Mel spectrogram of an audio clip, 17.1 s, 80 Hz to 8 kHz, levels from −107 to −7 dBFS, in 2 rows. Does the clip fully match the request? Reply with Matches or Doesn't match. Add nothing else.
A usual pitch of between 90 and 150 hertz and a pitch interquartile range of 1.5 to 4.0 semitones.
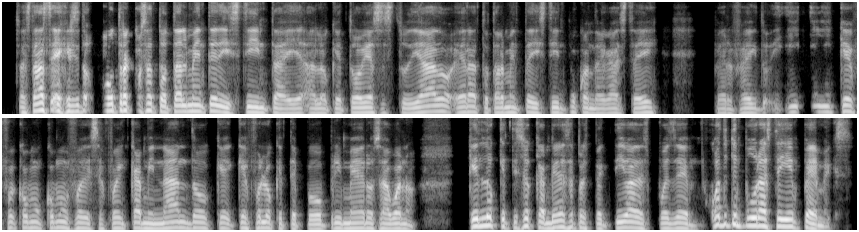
Matches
